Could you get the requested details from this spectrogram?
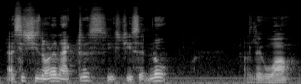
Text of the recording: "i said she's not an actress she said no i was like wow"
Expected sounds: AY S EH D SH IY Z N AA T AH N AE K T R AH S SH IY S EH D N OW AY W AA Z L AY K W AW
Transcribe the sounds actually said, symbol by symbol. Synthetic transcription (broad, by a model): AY S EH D SH IY Z N AA T AH N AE K T R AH S SH IY S EH D N OW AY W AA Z L AY K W AW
